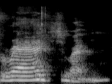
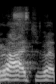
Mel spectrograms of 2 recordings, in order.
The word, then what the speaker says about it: Radgman: Um, we're talking about your and your your last name is Rajman. Correct. Correct. It's Rajman. Yes, Rajman.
